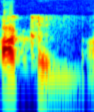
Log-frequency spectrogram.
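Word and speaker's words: Akın: Akin, das I bei dem Namen Akin ist ohne I-Punkt, das heißt, man spricht es wie ein E bei Katze aus, ja, Akin eigentlich, sagt aber keiner. Ich glaube, Fatih Akin äh,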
